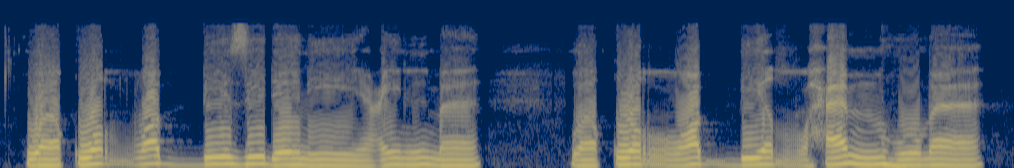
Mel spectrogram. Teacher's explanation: Nah, ini dibaca dengan langsung melebur ke huruf ro. Tanpa ada bunyi lam yang tertinggal. Langsung pure ke huruf ro.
